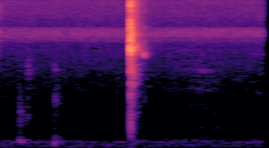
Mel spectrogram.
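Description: A single sharp click about a second in, with two faint ticks shortly before it, over quiet room tone.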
